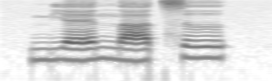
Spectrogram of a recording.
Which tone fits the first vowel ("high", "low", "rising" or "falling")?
rising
